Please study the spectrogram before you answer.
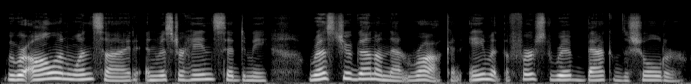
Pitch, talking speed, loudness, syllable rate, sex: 210 Hz, 245 wpm, -18 LUFS, 5.1 syllables/s, female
